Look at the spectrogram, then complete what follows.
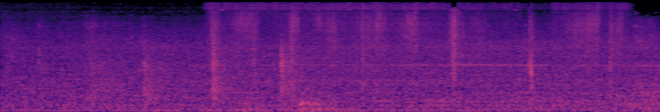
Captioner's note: hammer thudding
